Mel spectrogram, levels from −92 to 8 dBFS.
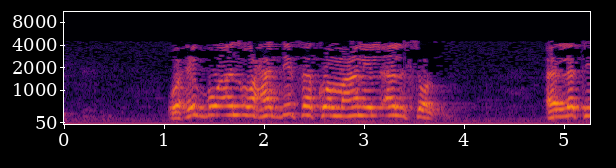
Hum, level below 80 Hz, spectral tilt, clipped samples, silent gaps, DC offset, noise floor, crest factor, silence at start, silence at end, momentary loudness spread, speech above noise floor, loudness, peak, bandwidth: none; -60 dBFS; -9.5 dB/octave; under 0.1%; none; 0.3%; -57 dBFS; 12 dB; 1.05 s; 0 s; 6 LU; 35 dB; -23 LUFS; -12 dBFS; 4.7 kHz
